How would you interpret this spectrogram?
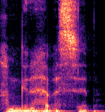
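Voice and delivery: hushed, breathy whisper before drinking; a secretive vampire whisper. Acted. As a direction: whisper it as if savoring the moment. Vampire about to drink blood.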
